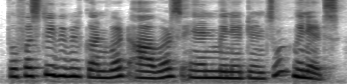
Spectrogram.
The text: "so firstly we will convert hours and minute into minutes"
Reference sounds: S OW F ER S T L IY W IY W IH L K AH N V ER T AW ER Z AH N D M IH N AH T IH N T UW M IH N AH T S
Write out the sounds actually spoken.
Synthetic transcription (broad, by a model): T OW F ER S T L IY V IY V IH L K AH N V ER T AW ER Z AH N D M IH N AH T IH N S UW M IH N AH T S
